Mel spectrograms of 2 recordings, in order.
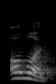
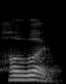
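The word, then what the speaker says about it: hour: Okay, A एन, ओवर, ओवर नॉट हवर। एच दिया है बट उसका साउंड हम ह नहीं करेंगे, उसका साउंड हम क्या करेंगे, एच, मतलब एच को साइलेंट रखेंगे, हम अ करेंगे साउंड, ओवर।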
